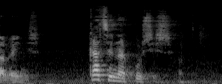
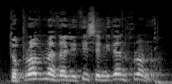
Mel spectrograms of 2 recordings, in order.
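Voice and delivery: usual speaking voice

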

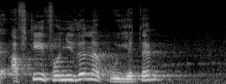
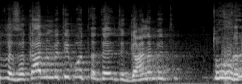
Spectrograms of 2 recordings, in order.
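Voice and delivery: high-pitched, incredulous patient; comically astonished retelling; retold bafflement; 10 semitones higher than usual. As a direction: act out baffled protest, pitch jumping up. Retold baffled patient after procedure.

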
